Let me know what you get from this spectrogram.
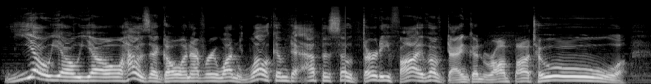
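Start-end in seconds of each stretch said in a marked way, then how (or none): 2.5-6.2 TV announcer voice, the word "two" drawn out. Opening an episode of Danganronpa two, announcing it like Dragon Ball Z. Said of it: "announce that like Dragon Ball Z".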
